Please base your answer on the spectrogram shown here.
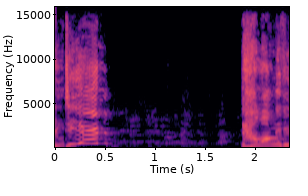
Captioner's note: audience laughing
